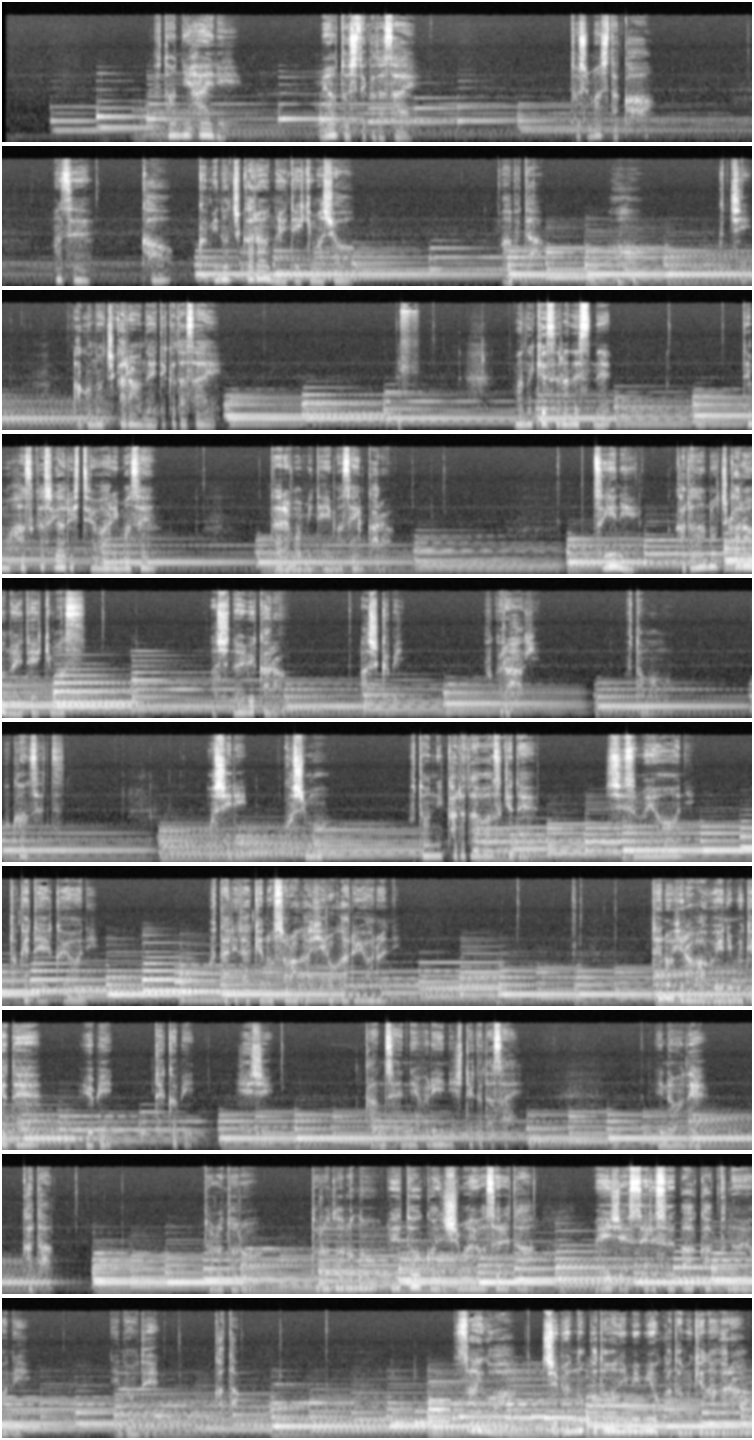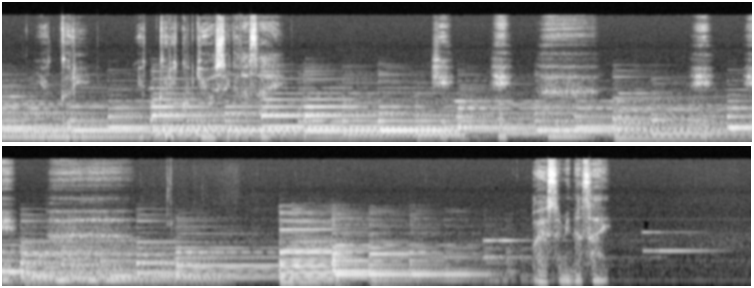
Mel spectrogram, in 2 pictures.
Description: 私的睡眠導入音声［台本］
